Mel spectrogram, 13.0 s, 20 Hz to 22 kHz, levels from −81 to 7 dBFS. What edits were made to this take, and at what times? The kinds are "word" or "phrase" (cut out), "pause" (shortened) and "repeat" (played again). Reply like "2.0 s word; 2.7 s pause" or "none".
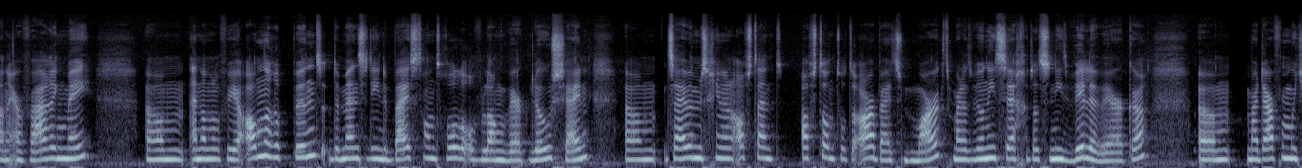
none

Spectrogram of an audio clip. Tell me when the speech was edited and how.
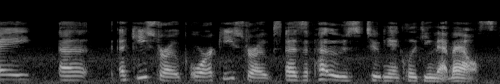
1.1 s word; 2.2 s word; 3.8 s word

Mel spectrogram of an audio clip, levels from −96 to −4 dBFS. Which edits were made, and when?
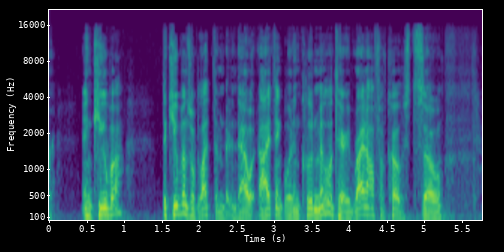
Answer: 2.0 s word; 2.3 s word; 3.1 s word; 4.0 s word; 4.5 s word

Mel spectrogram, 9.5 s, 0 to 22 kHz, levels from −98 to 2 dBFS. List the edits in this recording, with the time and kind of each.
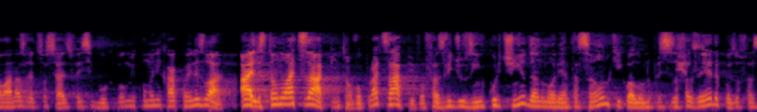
3.0 s pause; 5.5 s word

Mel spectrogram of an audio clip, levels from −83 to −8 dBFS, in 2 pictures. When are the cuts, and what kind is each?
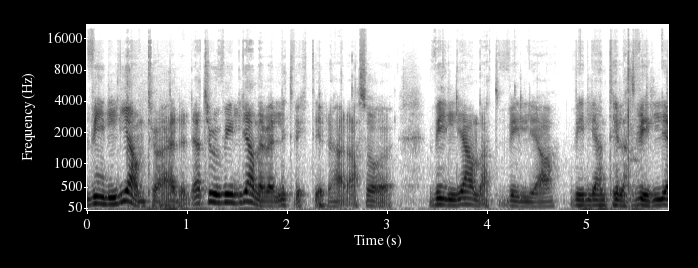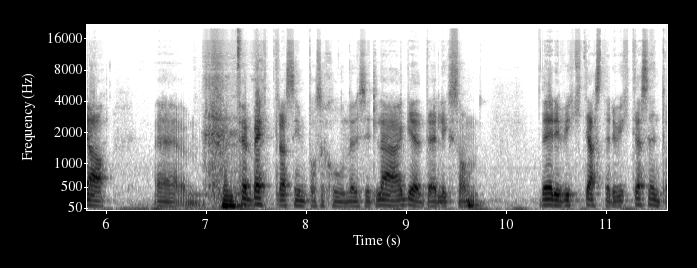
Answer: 4.7 s pause

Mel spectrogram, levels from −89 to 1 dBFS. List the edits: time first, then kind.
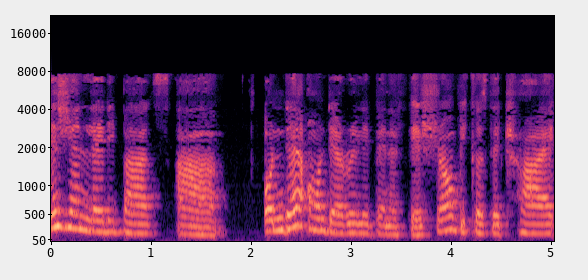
none

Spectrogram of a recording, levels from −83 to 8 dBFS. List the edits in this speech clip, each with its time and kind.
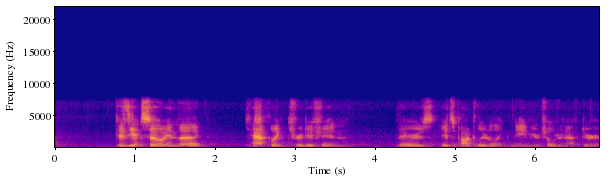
none

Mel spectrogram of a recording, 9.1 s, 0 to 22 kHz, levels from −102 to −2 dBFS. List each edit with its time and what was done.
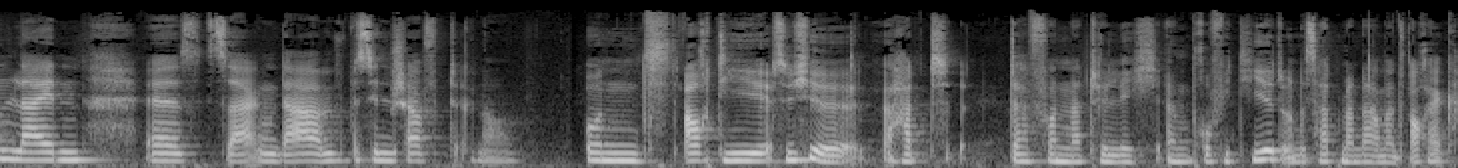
2.4 s word; 2.9 s word; 4.8 s word

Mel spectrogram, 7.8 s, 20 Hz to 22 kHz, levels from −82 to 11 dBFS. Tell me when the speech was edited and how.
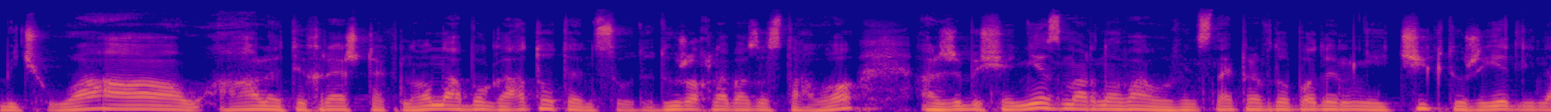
none

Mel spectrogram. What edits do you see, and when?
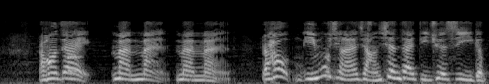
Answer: none

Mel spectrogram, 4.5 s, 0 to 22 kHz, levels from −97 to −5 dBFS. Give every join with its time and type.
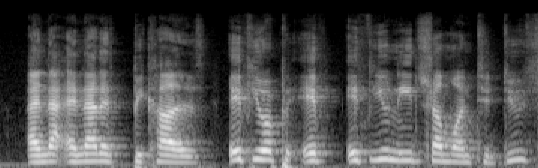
1.8 s pause; 2.8 s pause

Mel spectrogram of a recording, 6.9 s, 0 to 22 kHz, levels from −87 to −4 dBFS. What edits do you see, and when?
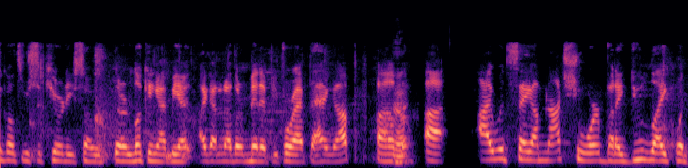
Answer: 3.7 s pause; 4.2 s pause

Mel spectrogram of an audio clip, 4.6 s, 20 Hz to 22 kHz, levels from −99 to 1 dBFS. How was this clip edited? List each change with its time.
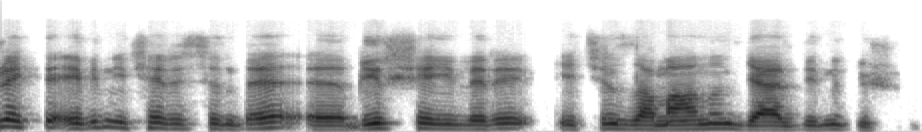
1.8 s word; 2.8 s word

